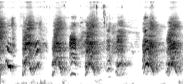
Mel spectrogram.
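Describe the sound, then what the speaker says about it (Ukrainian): Several dogs bark in close, rapid succession at a rural homestead, a loud overlapping run of barks and yips with almost no pause between them. "Я думаю, чого вони гавкають?"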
